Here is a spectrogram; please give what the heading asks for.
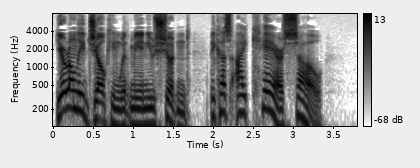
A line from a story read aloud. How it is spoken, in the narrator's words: said bitterly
